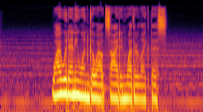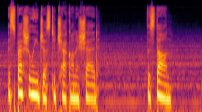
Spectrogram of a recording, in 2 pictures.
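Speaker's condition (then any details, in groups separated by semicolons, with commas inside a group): No condition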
